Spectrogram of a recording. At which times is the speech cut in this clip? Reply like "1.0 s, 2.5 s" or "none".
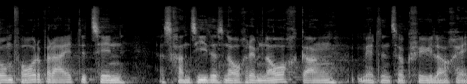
none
